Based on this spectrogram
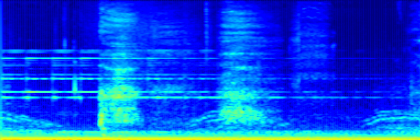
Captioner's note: Malcolm breathing heavily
